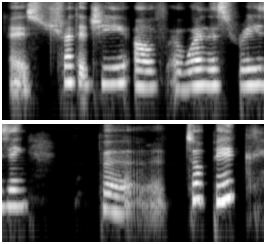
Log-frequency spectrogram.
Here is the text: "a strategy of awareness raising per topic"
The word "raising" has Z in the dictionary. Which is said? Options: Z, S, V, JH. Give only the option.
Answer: Z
